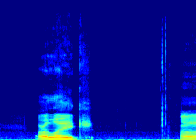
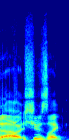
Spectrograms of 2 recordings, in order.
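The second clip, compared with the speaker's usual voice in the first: usual speaking voice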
